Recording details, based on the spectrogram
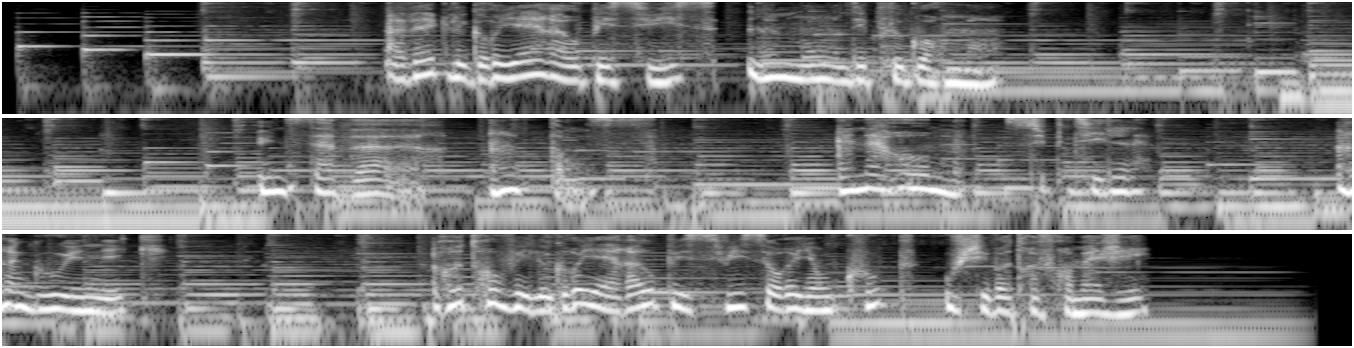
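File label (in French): Spot TV chaleureuse gourmande, voix off féminine; Gruyère Suisse AOP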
